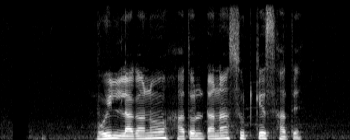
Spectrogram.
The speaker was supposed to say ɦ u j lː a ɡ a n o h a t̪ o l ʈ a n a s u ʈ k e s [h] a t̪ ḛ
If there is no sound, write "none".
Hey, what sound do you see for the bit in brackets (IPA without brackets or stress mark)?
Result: h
